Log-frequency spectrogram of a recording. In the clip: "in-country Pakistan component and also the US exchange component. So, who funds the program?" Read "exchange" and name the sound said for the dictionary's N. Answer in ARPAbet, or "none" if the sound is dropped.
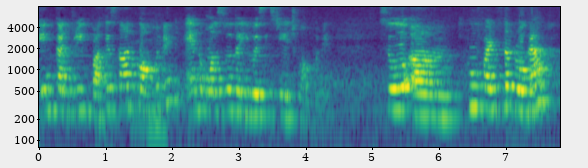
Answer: none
